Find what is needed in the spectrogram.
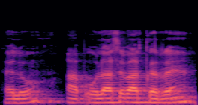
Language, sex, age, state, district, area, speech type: Hindi, male, 30-45, Madhya Pradesh, Gwalior, urban, spontaneous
